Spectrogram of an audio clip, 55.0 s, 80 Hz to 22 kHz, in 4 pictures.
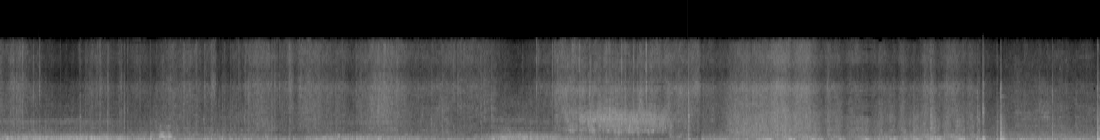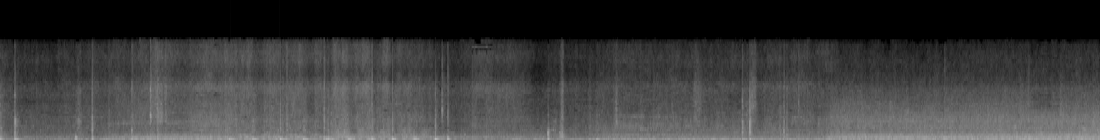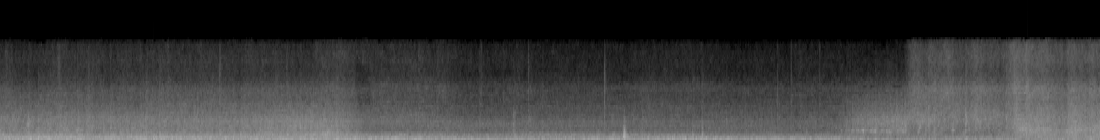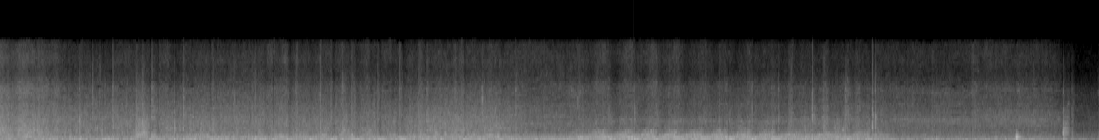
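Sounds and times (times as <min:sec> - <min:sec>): gas burner running: 0:00.0 - 0:36.4
food sizzling in a wok: 0:06.9 - 0:12.1, 0:38.1 - 0:42.2.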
